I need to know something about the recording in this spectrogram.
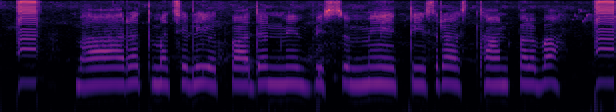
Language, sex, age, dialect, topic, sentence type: Bhojpuri, female, 18-24, Western, agriculture, statement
